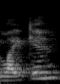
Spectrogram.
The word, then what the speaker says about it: lichen: So on the top left, you see this is called a lichen. That's how that's pronounced.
